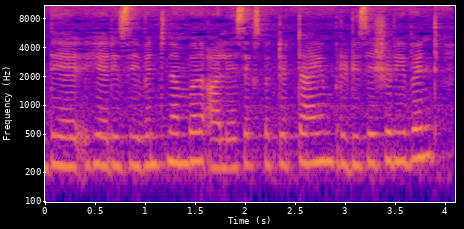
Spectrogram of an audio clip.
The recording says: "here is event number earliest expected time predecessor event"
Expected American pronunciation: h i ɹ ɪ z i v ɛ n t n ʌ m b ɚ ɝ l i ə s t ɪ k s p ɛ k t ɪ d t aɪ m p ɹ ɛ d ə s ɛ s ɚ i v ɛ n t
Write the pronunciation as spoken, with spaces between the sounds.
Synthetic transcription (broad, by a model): h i ɹ ɪ z i v ɛ n t n ʌ m b ɚ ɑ l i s ɪ k s p ɛ k t ɪ d t aɪ m p ɹ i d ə s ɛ ʃ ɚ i v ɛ n t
